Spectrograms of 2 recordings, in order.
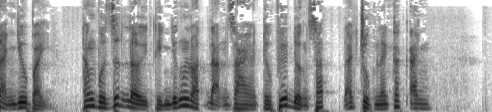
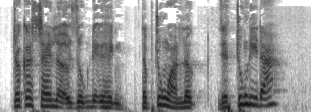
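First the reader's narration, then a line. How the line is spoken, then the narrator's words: Commanding shout. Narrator (Vietnamese): Tham mưu trưởng Từ quát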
